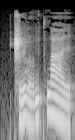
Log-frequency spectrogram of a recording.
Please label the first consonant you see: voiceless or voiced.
voiceless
